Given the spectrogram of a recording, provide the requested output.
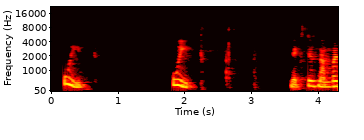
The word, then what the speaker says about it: huit: And H is a muted consonant. Whenever a word begins with H, we don't pronounce it. And T here is not a muted consonant. Otherwise, T is a muted consonant. So we will pronounce it as uit.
